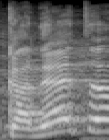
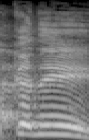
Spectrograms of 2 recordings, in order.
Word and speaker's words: Canet: Alors il y a des touristes qui savent pas prononcer Canet qui disent canette.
